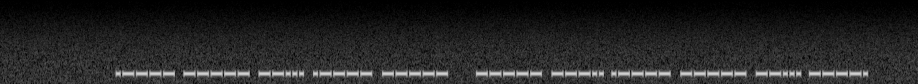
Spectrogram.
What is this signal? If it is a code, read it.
Morse code, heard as a keyed tone, hand-sent with a paddle, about 36 wpm, 500 Hz. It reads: 10710 081079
